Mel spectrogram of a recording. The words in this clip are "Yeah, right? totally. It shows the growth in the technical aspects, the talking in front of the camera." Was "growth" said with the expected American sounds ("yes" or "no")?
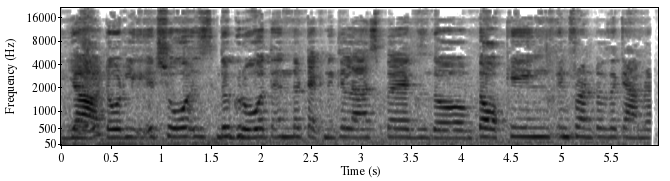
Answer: no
